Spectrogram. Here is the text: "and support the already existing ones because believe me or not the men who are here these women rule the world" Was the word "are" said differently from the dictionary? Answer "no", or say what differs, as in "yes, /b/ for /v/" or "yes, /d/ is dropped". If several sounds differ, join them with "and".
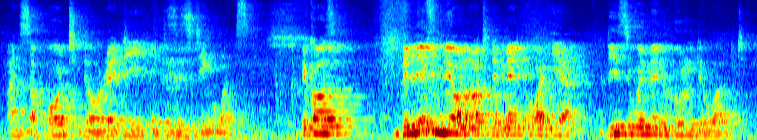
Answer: no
